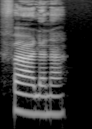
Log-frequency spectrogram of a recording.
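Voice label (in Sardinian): "falant", female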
